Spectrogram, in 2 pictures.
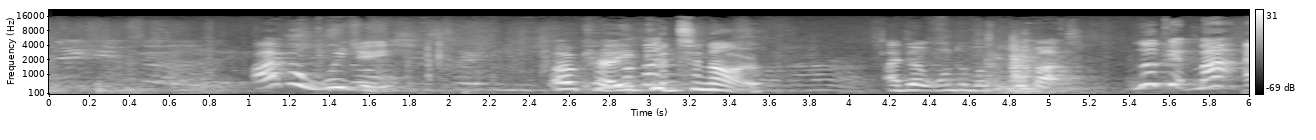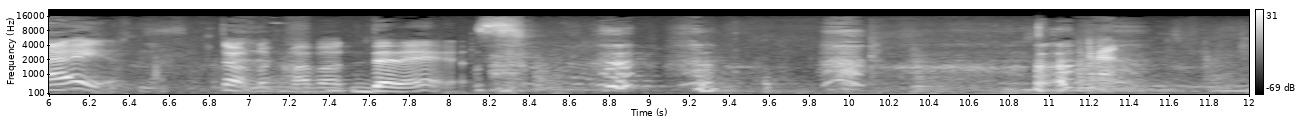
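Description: A young woman talks excitedly and shouts close by.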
